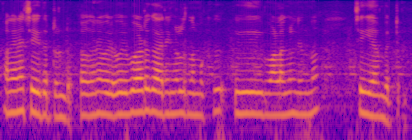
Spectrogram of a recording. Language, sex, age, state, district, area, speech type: Malayalam, female, 45-60, Kerala, Kollam, rural, spontaneous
